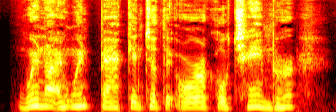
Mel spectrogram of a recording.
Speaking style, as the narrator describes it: she whimpered

